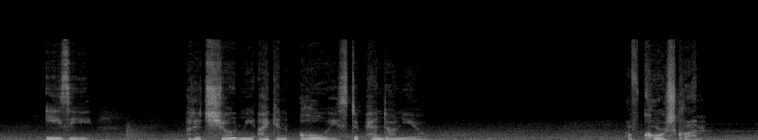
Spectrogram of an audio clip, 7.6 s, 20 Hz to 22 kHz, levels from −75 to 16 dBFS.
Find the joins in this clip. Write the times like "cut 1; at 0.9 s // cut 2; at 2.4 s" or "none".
none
